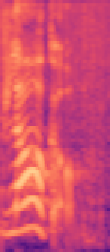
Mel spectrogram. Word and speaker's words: lagom: My colleagues in the UK still call it lagom. Lagom is a Swedish word, and it means the right amount is best.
